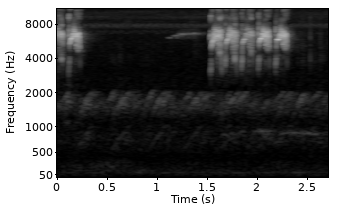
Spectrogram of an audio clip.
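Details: Blue-crowned hanging parrot using cap-cap, kiak-kiak and crap-crap calls: a short high double chip, then a burst of five squeaky, shrill notes in quick succession.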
